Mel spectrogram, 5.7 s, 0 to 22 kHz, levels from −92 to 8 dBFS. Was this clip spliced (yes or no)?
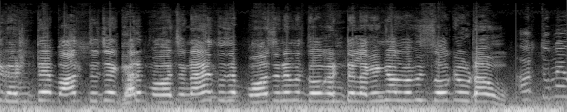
no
